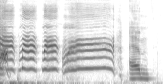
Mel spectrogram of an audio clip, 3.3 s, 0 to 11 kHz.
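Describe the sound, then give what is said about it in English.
A voice imitates a phone flash flood warning emergency alarm with loud, nasal, wavering tones: three short bursts, one long held note, then a brief final wail. “As we get to like 5 minutes from the hotel, our phones start making this ludicrous alarm noise.”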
